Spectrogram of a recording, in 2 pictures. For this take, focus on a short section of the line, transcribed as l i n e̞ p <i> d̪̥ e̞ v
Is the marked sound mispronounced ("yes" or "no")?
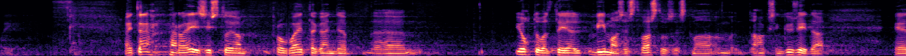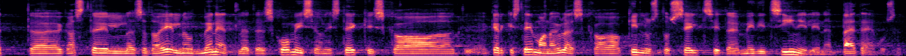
yes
